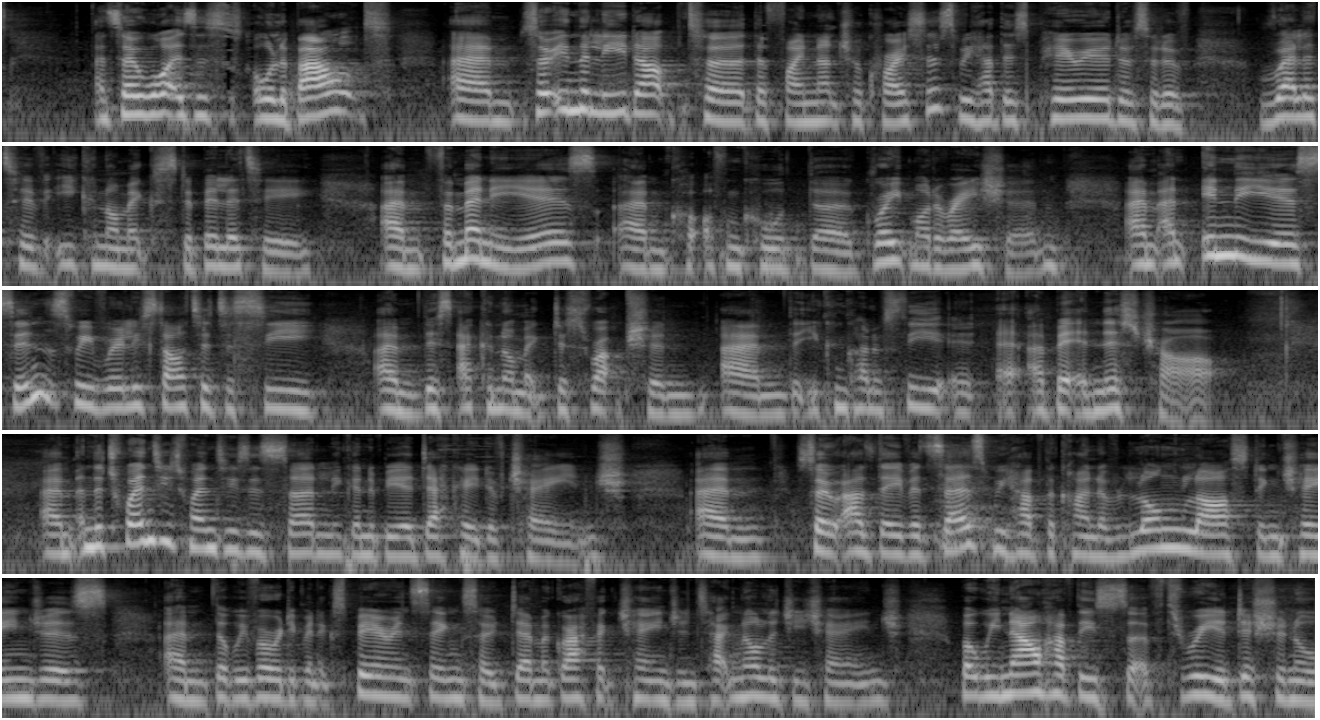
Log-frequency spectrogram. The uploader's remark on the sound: Session 2 at The Economy 2030 Inquiry conference.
